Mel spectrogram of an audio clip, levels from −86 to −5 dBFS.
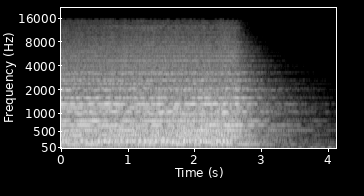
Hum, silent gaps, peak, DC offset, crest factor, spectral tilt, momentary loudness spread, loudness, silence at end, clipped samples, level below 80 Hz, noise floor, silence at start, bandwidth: none; none; -4 dBFS; under 0.1%; 16 dB; -5 dB/octave; 11 LU; -17 LUFS; 0.7 s; under 0.1%; -40 dBFS; -50 dBFS; 0 s; 15.5 kHz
